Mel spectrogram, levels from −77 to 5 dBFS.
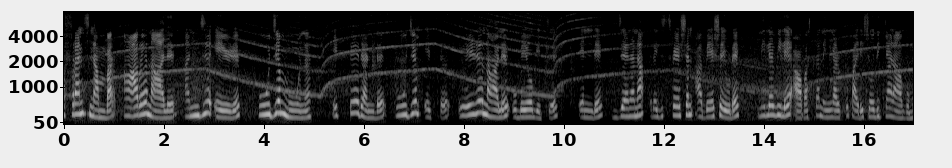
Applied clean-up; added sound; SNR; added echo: none; Motor vehicle (road) / Siren; 18 dB; none.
